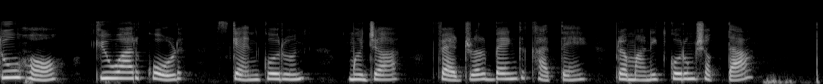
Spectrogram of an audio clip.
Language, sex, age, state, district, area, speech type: Goan Konkani, female, 30-45, Goa, Ponda, rural, read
